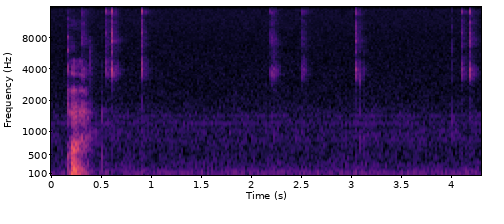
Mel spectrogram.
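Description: Short, sharp computer-mouse clicks, about four in the first second and three more a second later, as shapes are drawn with a whiteboard ellipse tool. A brief low voice sound comes just at the start.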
